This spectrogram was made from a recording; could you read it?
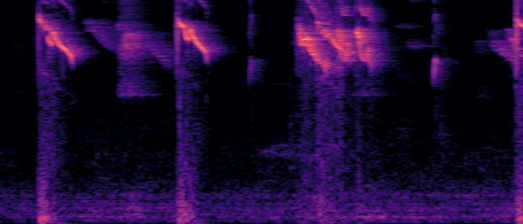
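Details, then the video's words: Pleci, the Oriental white-eye, song for stirring another pleci into song; sharp high downslurred notes repeated about once a second, with a denser twittering burst in the middle. "Menaikan Emosi Burung Pleci Bahan Agar Pleci Gacor Cepat Bunyi Rajin Gacor"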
